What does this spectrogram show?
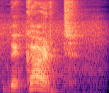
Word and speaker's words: Descartes: errei você também errou a pronúncia certa é de kart porque esse cara era francês então só para vocês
